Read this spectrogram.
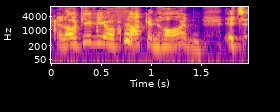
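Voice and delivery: ordinary talk

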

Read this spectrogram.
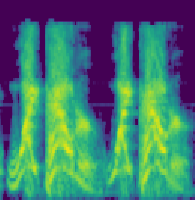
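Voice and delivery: high, loud street-corner chant; mock yelling. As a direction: yell it like a rallying cry. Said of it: "thought they were yelling".

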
